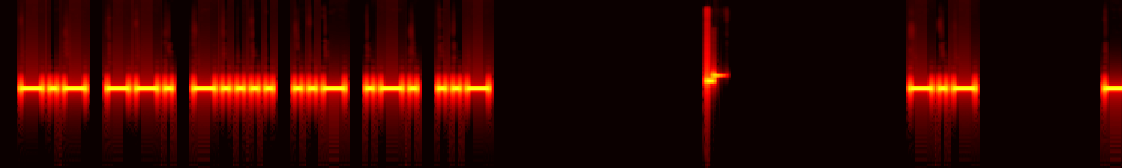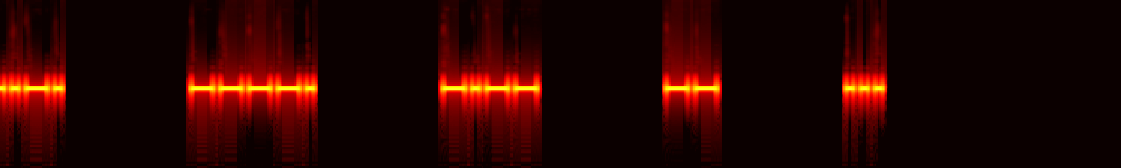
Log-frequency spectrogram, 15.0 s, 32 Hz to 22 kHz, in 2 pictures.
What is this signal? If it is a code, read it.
Morse code, heard as a keyed tone, about 25 wpm, spaced as for 13 wpm, 700 Hz. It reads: KG6URU KC9YMS
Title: USA Call Signs - 6 Characters - 6x Character Spacing - 25wpm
